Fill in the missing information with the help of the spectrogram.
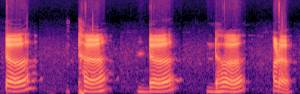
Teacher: ट वर्ग मींस ट, ठ, ड, ढ, ड पांचों अक्षर हो जाएंगे और पांचों अक्षर के लिए मूर्धन्य होगा।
